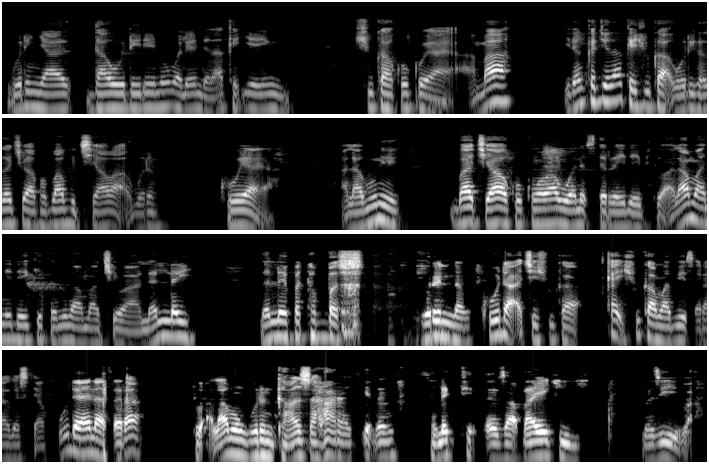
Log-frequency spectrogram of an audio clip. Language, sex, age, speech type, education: Hausa, male, 46-60, spontaneous, tertiary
